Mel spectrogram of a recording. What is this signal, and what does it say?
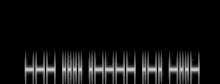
Morse code, heard as a keyed tone, about 44 wpm, 700 Hz. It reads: OH1RX
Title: Call Signs - 45wpm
